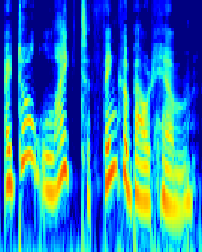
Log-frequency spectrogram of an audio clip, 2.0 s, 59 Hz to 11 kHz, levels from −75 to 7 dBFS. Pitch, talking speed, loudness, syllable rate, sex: 240 Hz, 205 wpm, -19 LUFS, 4.2 syllables/s, female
